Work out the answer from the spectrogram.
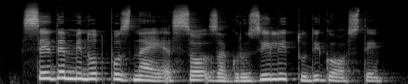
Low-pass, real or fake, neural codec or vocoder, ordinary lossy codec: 19.8 kHz; fake; vocoder, 48 kHz, 128 mel bands, Vocos; none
